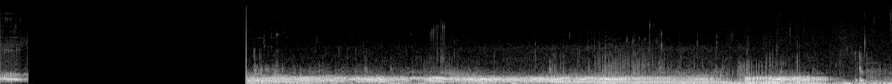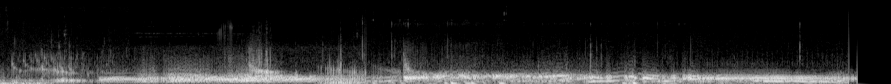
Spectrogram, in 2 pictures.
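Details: Simulated in a fictional skit of a hungry girl during a school test: long, loud, low rumbling and gurgling stomach growl used as a sound effect; stomach growling (borborygmi).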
